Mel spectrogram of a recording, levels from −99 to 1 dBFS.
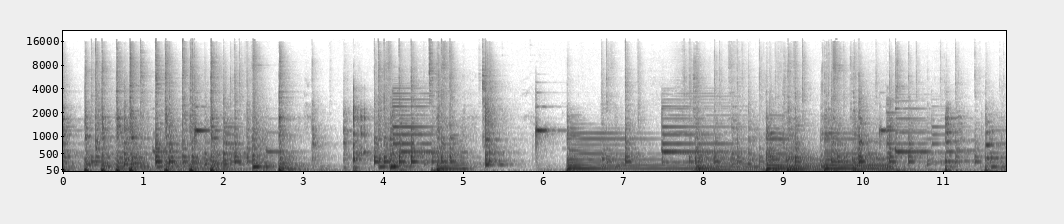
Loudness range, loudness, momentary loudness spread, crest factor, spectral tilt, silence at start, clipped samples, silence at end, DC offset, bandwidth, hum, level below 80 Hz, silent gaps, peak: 3 LU; -27 LUFS; 9 LU; 20 dB; -7 dB/octave; 0 s; under 0.1%; 0 s; under 0.1%; 17.5 kHz; none; -30 dBFS; none; -6 dBFS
